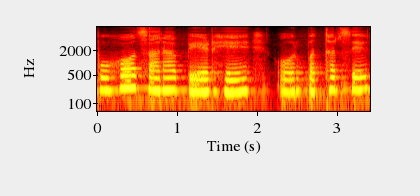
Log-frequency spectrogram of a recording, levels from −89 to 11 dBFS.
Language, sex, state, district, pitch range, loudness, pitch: Hindi, female, Chhattisgarh, Raipur, 200-220 Hz, -16 LUFS, 215 Hz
